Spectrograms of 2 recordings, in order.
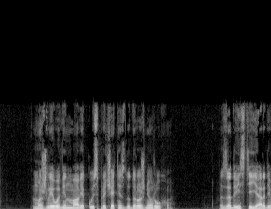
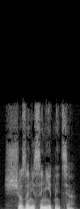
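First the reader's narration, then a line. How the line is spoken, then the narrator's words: Mutter. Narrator (Ukrainian): бурмотіла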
